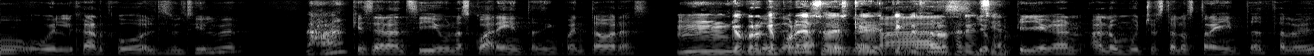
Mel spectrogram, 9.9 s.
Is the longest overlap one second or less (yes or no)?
no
